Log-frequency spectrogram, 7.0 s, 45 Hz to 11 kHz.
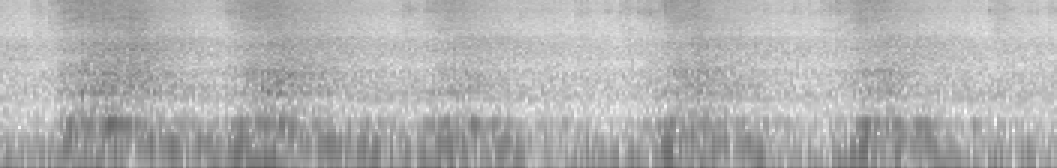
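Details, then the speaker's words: Hemi-powered wrecked race-car Plymouth Superbird, idling under the hood: over the V8 rumble a rough pulsing racket swells about once a second, from the big vacuum pump that runs the headlights and possibly other vacuum-controlled parts. "under the hood you hear that punk noise that is this big vacuum pump right here which is going to run the headlights I imagine other things that are vacuum controlled but it makes a terrible terrible racket"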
